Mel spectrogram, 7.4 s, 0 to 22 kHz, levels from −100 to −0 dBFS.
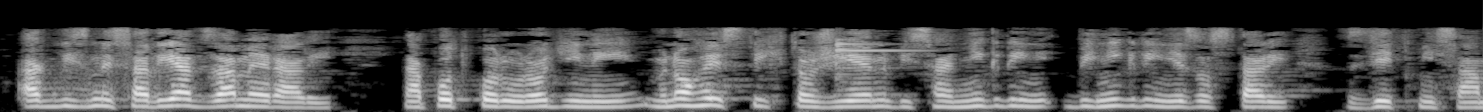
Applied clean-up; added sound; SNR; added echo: classical method Wiener filter.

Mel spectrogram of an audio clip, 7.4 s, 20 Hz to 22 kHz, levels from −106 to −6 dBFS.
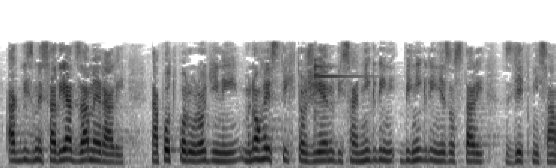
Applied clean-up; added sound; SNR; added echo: none; Hammer / Chink, clink; 15 dB; none.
